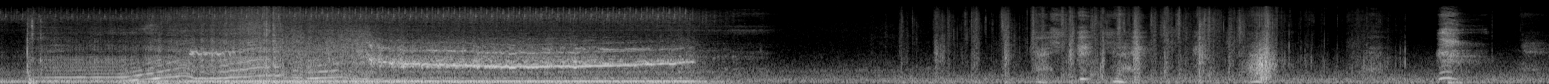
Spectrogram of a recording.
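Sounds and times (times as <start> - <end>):
car engine rumble: 0.0 - 15.4
car tires screeching while braking hard: 0.3 - 7.8.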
